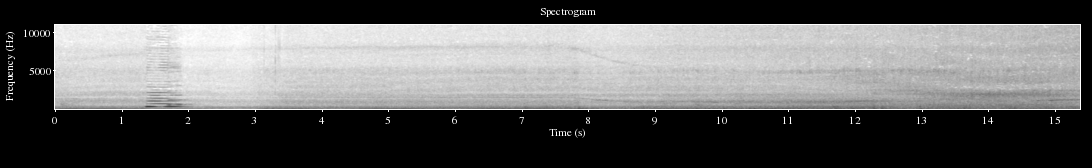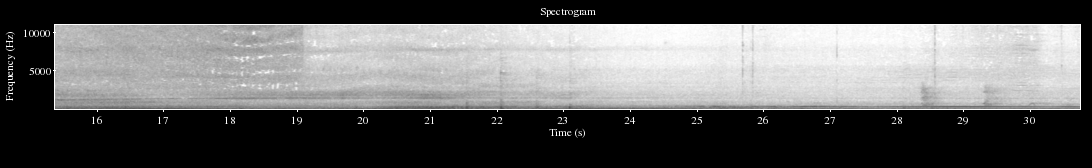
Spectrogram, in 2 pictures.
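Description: Class 158 diesel multiple unit sounding two short horn toots about a second and a half in, then its diesel engines running as it pulls away over the level crossing, with a whine that glides up in pitch. A steady tone comes in near the end.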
